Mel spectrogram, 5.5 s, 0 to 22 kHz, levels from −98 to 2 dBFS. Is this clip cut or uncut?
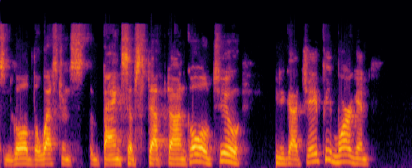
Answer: cut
